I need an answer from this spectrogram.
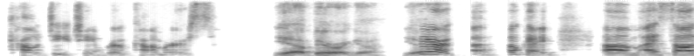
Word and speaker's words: Baraga: Yeah, Baraga.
